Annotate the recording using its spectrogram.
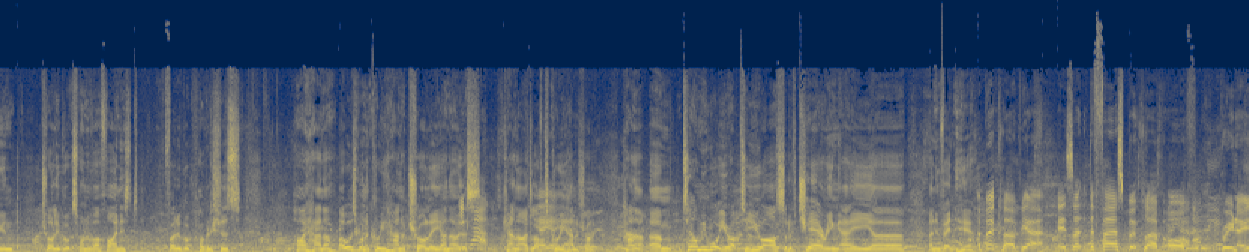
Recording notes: This years field report from the annual Photo London festival, featuring a personal, chaotic and non-comprehensive selection of chats, discussions, soundbites and random witterings.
